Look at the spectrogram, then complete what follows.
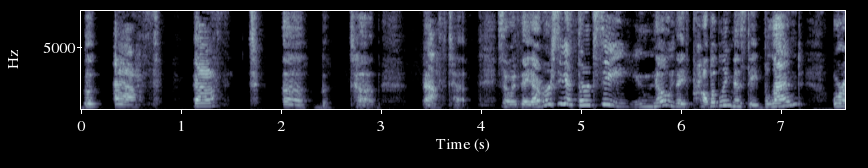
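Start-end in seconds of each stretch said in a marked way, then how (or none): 0.0-3.9 sounding out. Shown as a demonstration. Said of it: "gonna say uh".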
